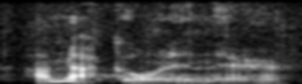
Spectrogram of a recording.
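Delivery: low, soft pouty mumble; sulky refusal. Acted. Older brother refusing to join the party, sulking. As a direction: sulk it like a pouty sibling.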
